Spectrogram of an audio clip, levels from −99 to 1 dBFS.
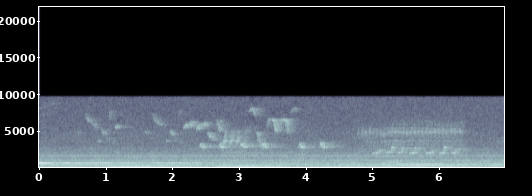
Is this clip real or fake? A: real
